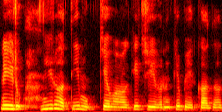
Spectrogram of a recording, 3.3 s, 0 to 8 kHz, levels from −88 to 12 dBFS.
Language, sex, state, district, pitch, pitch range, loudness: Kannada, female, Karnataka, Mysore, 235 Hz, 205-275 Hz, -17 LUFS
